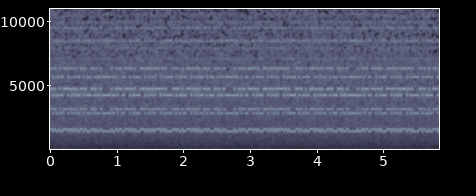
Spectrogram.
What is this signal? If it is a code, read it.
Two-tone teleprinter signal, about 170 Hz shift.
